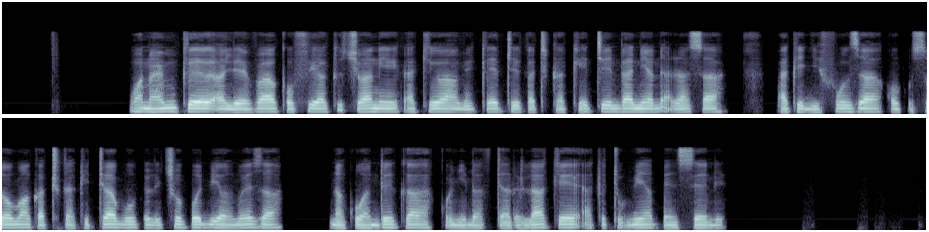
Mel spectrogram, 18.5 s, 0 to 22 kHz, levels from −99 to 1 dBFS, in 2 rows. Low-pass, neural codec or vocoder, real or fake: 7.2 kHz; codec, 16 kHz, 1 kbps, FunCodec, trained on Chinese and English, 50 frames a second; fake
